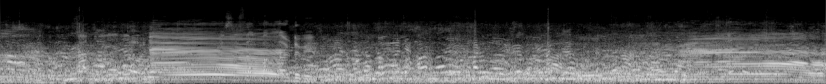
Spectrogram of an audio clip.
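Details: Cattle at a farmers' market in Manikganj where small bulls and heifer calves are traded; two drawn-out, strongly harmonic moos, the first near the start and another at the end, over a constant crowd of chatter and market noise.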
